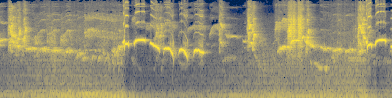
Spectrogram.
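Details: Caged orange-headed thrush in Bali: a long thin whistle, then a loud series of about six strong repeated notes, followed by varied high phrases, over a low steady hum.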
